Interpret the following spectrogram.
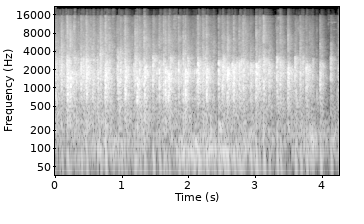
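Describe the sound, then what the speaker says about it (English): A room full of people clapping steadily, a dense round of applause that carries on throughout and trails off slightly at the end. "give them a big warm welcome and a round of applause for joining us today"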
